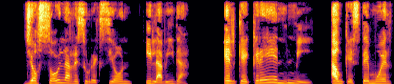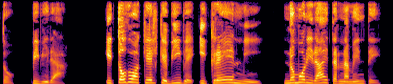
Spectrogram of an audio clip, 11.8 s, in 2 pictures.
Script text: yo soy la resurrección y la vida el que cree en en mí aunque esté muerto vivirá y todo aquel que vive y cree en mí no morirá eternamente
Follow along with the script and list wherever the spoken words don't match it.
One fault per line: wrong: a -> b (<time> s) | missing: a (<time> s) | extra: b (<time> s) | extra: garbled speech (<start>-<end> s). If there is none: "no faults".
no faults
